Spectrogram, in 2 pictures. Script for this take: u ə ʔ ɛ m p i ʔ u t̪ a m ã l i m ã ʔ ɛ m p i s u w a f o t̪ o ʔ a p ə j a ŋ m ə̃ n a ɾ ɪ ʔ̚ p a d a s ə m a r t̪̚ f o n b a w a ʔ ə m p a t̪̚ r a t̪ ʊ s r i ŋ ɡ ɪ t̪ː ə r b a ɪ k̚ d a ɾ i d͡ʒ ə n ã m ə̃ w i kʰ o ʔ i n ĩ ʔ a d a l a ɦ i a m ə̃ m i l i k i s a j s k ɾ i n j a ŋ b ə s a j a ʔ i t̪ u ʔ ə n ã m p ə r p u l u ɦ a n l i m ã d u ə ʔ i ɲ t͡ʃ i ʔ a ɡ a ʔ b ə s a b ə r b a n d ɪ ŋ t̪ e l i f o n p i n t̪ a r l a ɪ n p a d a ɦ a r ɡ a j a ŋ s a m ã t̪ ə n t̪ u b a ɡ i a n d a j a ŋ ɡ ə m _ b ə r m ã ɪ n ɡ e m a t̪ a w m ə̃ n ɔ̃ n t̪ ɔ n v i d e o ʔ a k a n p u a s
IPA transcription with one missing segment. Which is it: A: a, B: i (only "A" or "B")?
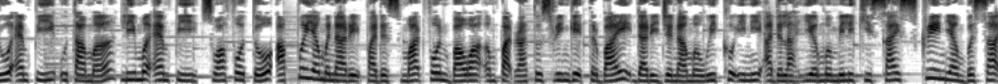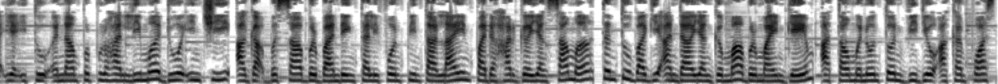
A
